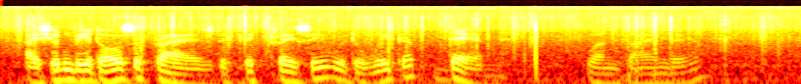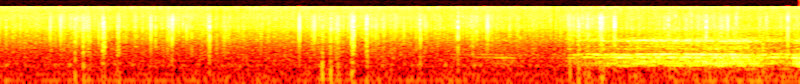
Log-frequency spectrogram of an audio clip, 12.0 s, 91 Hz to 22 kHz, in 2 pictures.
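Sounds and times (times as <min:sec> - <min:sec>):
speech: 0:00.2 - 0:05.4
Hudson type 4-6-4 steam locomotive arriving with chuffing and hiss: 0:09.8 - 0:11.9.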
